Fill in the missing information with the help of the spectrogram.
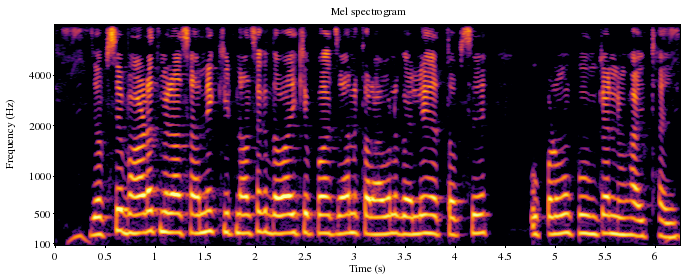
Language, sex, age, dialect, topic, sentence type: Magahi, male, 25-30, Western, agriculture, statement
